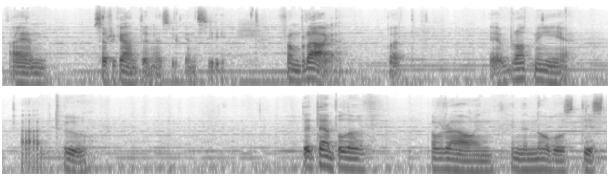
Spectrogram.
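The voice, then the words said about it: Character voice with mixed-up accent. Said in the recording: “I'm getting my accents mixed up there. I'm doing so many.”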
